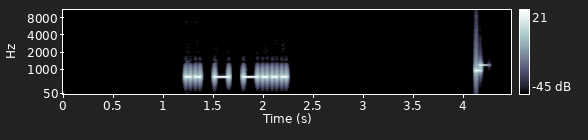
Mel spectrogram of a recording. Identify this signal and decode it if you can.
Morse code, heard as a keyed tone, about 25 wpm, 700 Hz. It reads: ITB
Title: USA Call Sign Postfixes - 3 Letters 25wpm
